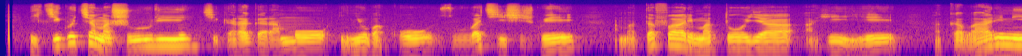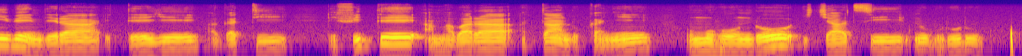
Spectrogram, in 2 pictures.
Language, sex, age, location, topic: Kinyarwanda, male, 25-35, Kigali, education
